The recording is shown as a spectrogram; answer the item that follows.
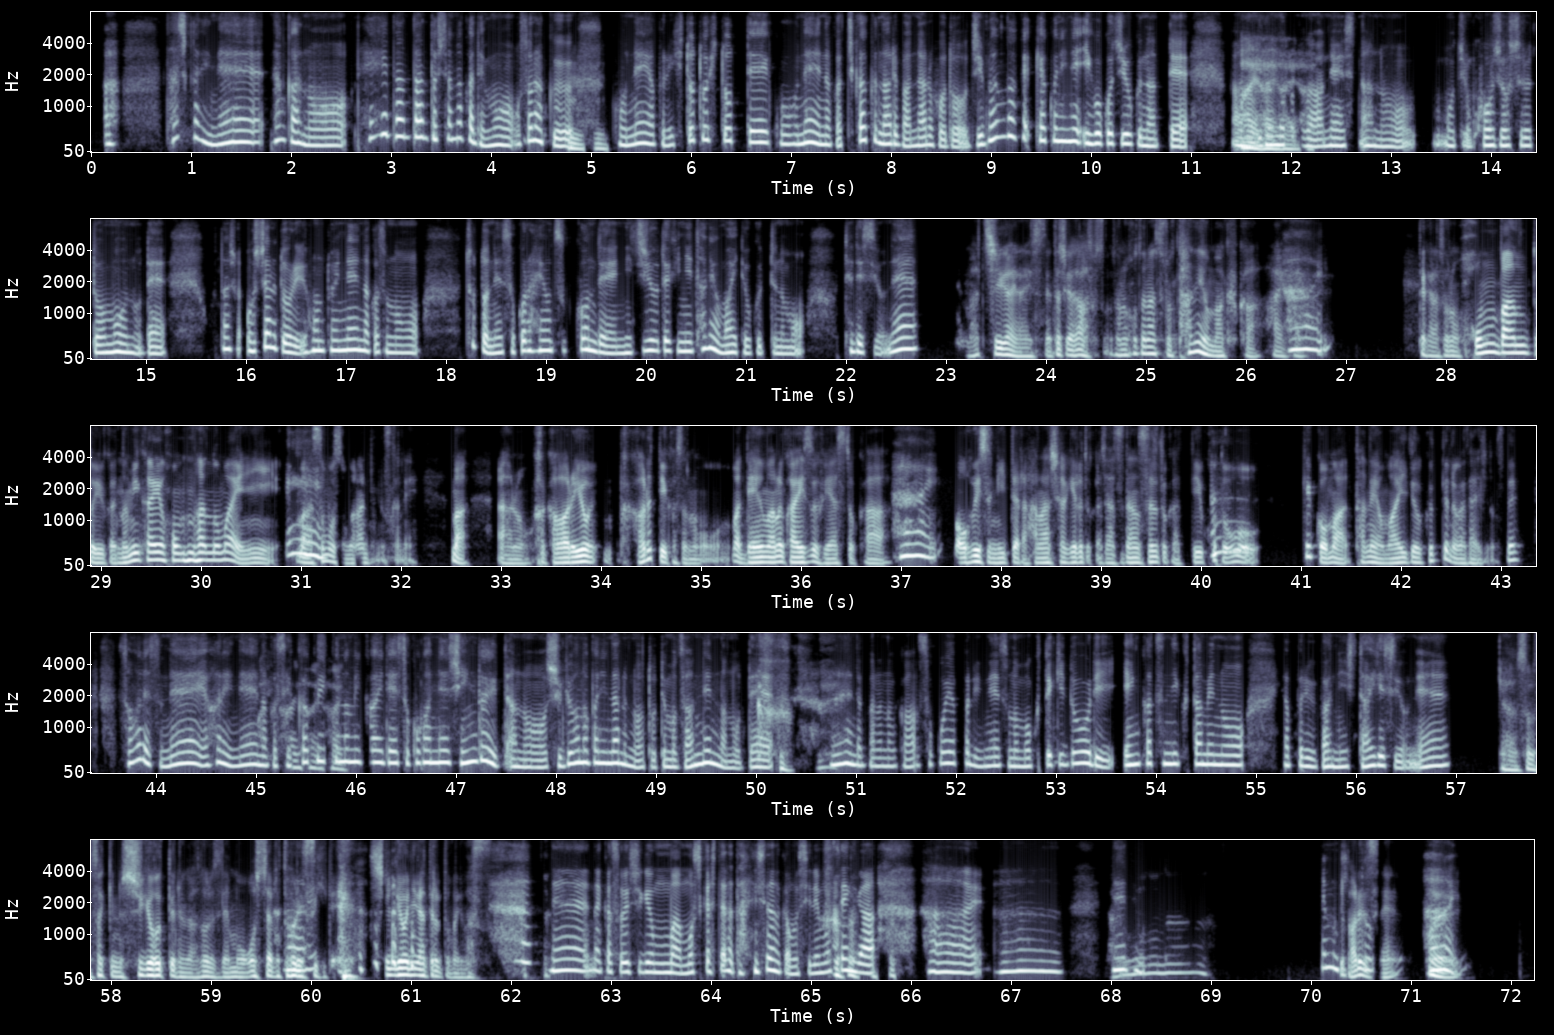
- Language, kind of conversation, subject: Japanese, advice, 集まりでいつも孤立してしまうのですが、どうすれば自然に交流できますか？
- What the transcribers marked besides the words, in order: other noise; chuckle; laughing while speaking: "おっしゃる通りすぎて"; laugh; chuckle; laugh; laughing while speaking: "大事なのかも"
